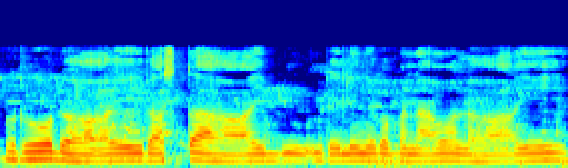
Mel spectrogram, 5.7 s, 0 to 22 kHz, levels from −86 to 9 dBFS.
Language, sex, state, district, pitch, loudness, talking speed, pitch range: Bajjika, male, Bihar, Vaishali, 130 Hz, -17 LUFS, 105 wpm, 125-135 Hz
